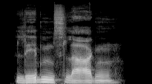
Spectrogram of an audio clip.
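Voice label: "Lebenslagen", German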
